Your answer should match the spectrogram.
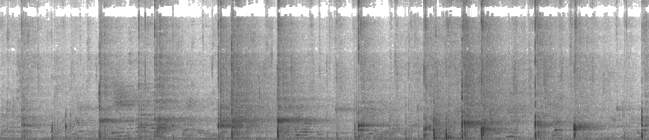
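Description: Pickleball rally: paddles striking a hard plastic ball with sharp pops at irregular intervals, mixed with the ball bouncing on the court, each hit ringing on briefly in a large indoor hall. A quick burst of hits comes about two-thirds of the way through, as at a volley exchange at the net.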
